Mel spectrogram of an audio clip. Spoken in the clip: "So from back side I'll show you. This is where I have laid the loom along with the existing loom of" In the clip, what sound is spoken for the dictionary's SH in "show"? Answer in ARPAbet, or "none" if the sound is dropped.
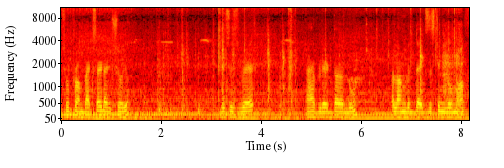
SH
